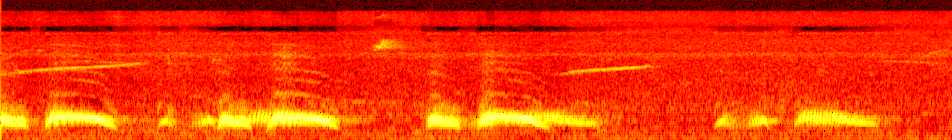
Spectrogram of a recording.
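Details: Decoy spotted dove calling for bird trapping: soft, throaty coo phrases, a short note followed by a longer sagging croo, repeating roughly every second, with a brief distant high whistle in the background.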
